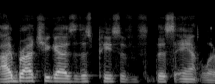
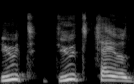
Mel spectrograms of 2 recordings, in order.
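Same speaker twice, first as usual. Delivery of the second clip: Scottish accent, way up high; 9 semitones higher, 4 dB louder than usual. Speaker asked to say the line in a Scottish accent: Palpatine in a Scottish accent. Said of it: "Yes, in a Scottish accent".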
